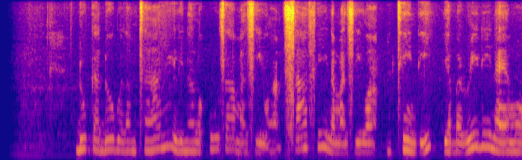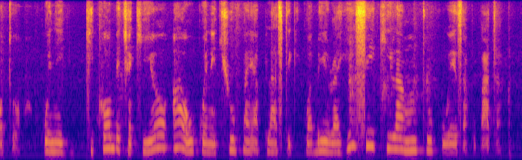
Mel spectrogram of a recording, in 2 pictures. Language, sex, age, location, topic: Swahili, female, 25-35, Dar es Salaam, finance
